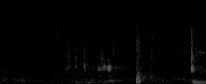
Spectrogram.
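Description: Near silence: room tone with a few faint taps and clicks from handling at a lectern, the two sharpest about halfway through and near the end.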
